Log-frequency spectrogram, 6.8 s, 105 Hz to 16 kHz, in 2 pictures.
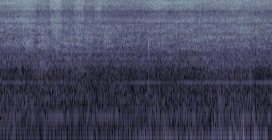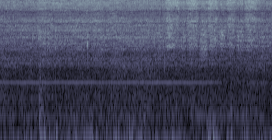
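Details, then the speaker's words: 2008 Mack with MP7 diesel during inspection, brakes applied: a steady hiss with no engine rhythm behind it. First suspected at a steer brake chamber, the air leak was found at fittings on the foot brake valve. "I hear an air leak. We're going to inspect that. Sounds like a steer brake chamber to me, but who knows."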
